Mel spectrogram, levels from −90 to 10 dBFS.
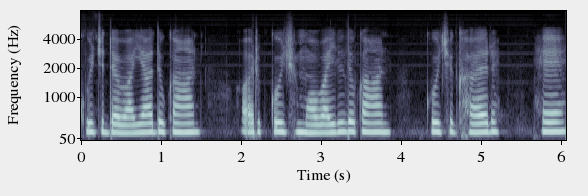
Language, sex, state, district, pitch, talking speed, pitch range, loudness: Hindi, female, Haryana, Jhajjar, 205 Hz, 100 wpm, 200-215 Hz, -13 LUFS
